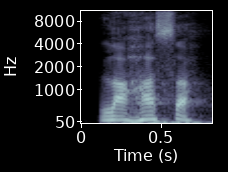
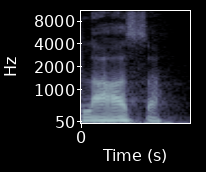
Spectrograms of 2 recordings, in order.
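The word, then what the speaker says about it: ल्हासा: उसका कैपिटल क्या है लहासा जवाब बिल्कुल दुरुस्त हुआ एच प्रोनाउंस नहीं भी करते लेकिन ज्यादा किया जाता है लहासा लाहा सा ये बड़ी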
